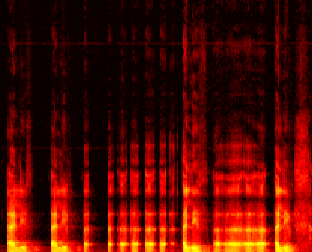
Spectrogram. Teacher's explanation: الف میں جو سٹارٹنگ پوائنٹ ہے حمزہ، اس میں تھوڑا سا نا آپ کو جھٹکا فیل ہو رہا ہوگا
